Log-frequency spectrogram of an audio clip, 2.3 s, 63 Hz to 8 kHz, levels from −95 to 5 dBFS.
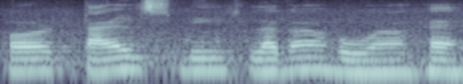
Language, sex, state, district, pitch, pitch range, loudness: Hindi, male, Chhattisgarh, Raipur, 135 Hz, 130-140 Hz, -17 LUFS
